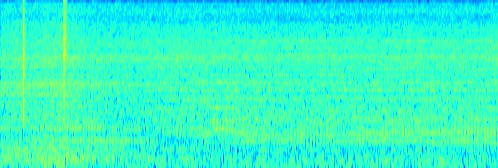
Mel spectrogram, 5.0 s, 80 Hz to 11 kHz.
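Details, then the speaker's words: 1999 Toyota Corolla heater/AC blower on low speed, getting louder after a few minutes of heater use, inaudible on high: steady low rumbling whir with faint rough vibration and a couple of clicks; noisy blower motor. "And complaint of this car, the blower motor is noisy. I don't know if you could hear it. It's wiggling."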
